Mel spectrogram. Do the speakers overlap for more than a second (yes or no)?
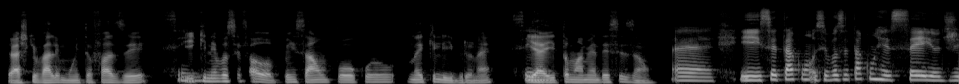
no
